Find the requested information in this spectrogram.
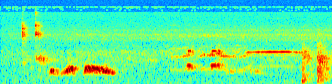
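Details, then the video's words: Spotted dove cooing as a lure bird to call in wild doves: a short, soft pair of low, hollow coos, then quieter faint notes, a thin steady whistle from another source and a couple of dull knocks. "tieng cu gay kich boi nhanh noi"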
